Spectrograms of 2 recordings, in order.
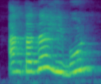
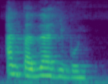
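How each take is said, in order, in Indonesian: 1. Nadanya naik di akhir. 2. Nadanya tetap datar sampai akhir. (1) "intonasi yang naik, e, yaitu di akhir kalimat dinaikkan" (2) "mengucapkan antadzahibun itu dalam keadaan datar"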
